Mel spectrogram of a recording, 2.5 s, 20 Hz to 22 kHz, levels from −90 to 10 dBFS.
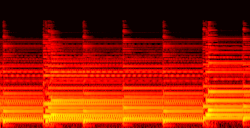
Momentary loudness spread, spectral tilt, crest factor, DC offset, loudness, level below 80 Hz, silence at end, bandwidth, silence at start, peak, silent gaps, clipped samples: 5 LU; -5 dB/octave; 16 dB; under 0.1%; -23 LUFS; -70 dBFS; 0 s; 11 kHz; 0 s; -6 dBFS; none; under 0.1%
